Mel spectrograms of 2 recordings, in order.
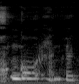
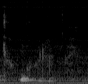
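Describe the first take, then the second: First: Said in the usual way. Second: Whisper. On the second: Shown as a demonstration. Preacher echoing the people's wailing, in a whisper. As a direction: breathe it out in a hushed whisper.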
